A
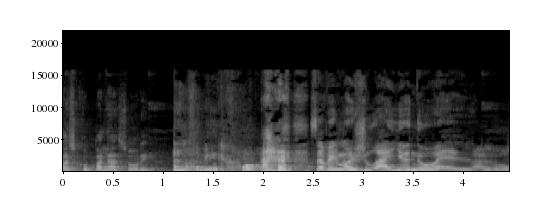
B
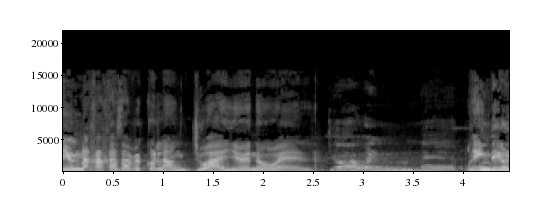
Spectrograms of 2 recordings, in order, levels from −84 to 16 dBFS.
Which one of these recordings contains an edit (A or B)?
A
